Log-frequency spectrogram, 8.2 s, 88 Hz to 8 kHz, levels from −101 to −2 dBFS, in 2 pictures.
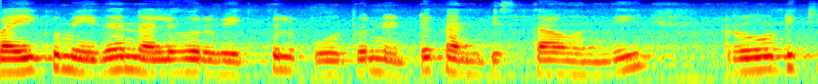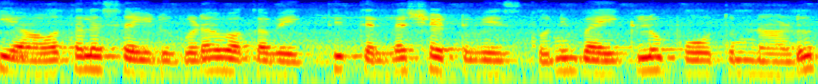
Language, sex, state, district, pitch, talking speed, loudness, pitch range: Telugu, female, Andhra Pradesh, Manyam, 165 Hz, 130 wpm, -20 LUFS, 155-180 Hz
